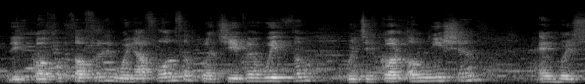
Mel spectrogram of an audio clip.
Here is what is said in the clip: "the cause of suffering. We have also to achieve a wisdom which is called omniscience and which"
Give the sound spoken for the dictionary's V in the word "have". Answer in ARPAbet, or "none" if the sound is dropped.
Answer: F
